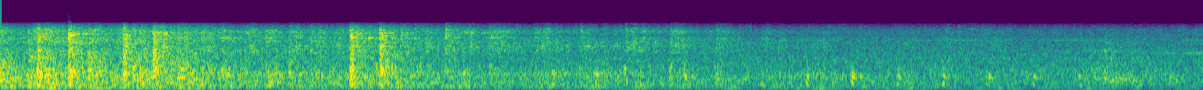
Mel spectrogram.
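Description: The last wagons of a container freight train passing, wheels clacking over the rail joints for about the first two seconds, then the rumble fading away as the train leaves.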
